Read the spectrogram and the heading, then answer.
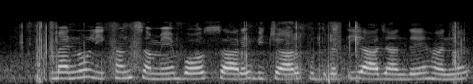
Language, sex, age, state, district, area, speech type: Punjabi, female, 18-30, Punjab, Rupnagar, rural, spontaneous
